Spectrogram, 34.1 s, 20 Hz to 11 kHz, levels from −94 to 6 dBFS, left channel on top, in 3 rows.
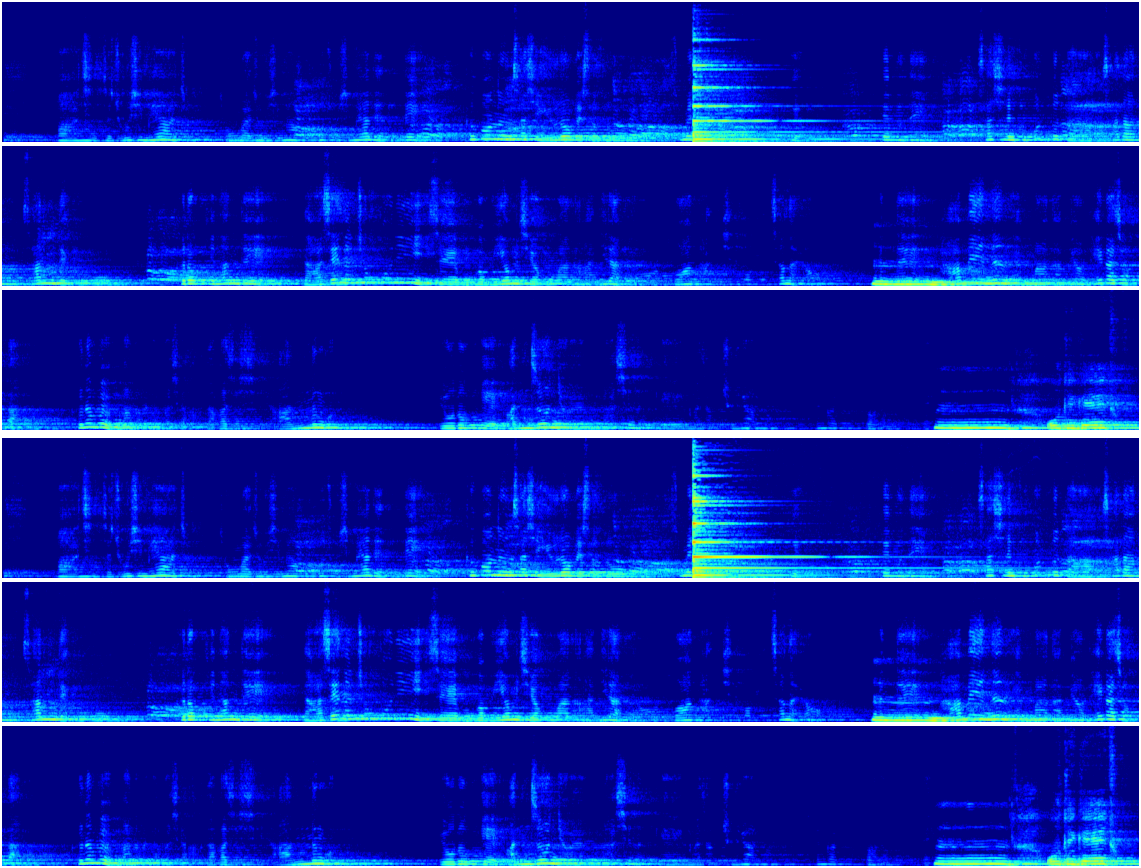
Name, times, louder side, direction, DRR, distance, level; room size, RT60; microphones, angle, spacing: voice 1, 0.5-4.2 4.6-8.3 8.8-9.3 9.8-12.5 13.2-14.1 14.3-18.9 19.1-19.5 20.1-23.0 23.5-26.5 27.1-30.3 30.9-31.1 31.4-31.6 31.9-32.0, right 1 dB, 5° right, -3 dB, 2.6 m, -50 dB
sound 1, 2.9-3.3 4.1-4.5 5.0-5.3 6.1-6.7 7.1-7.5 8.4-8.7 9.4-9.8 10.6-11.3 11.7-12.1 12.8-13.3, left 1 dB, 25° left, 5.5 m, -60 dB
sound 2, 6.9-8.7, right 10 dB, 60° right, 0.7 m, -33 dB
voice 2, 20.1-20.9 32.1-33.9, equal, 35° right, 2 dB, 1.2 m, -39 dB
24.0 x 22.0 x 9.8 m, 2.7 s
head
